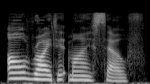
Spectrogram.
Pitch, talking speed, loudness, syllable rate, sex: 215 Hz, 160 wpm, -16 LUFS, 4.4 syllables/s, female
